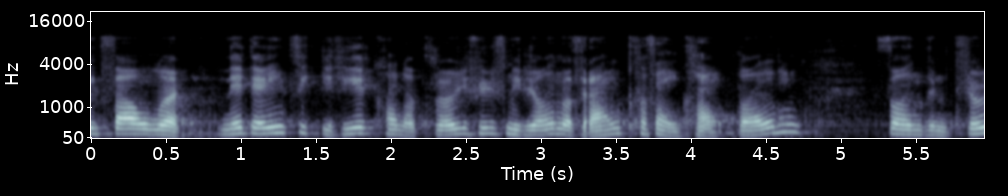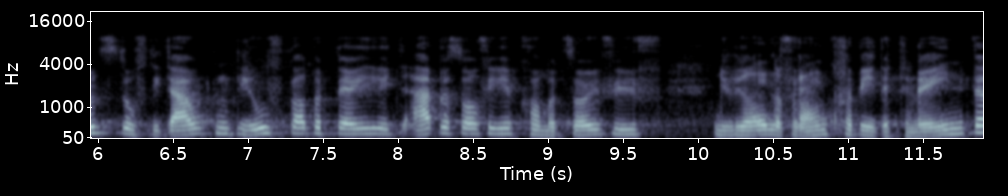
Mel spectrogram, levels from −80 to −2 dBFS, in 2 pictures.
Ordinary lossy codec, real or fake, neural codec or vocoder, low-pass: Opus, 64 kbps; fake; autoencoder, 22.05 kHz, a latent of 192 numbers a frame, VITS, trained on one speaker; 9.9 kHz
